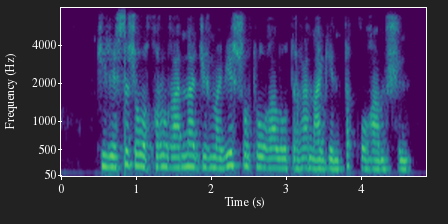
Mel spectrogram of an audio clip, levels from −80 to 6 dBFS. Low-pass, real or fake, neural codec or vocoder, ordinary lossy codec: 7.2 kHz; fake; codec, 16 kHz, 4.8 kbps, FACodec; Opus, 24 kbps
